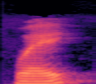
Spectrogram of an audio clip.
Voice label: "hello", Mandarin

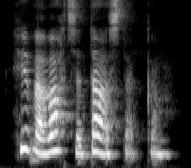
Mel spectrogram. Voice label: new year, voro; Hüvvä vahtsõt aastakka; Happy New year

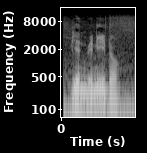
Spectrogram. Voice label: welcome, chabacano

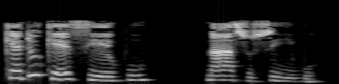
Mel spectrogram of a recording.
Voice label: how to say, igbo

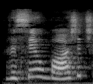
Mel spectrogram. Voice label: christmas, slovenian

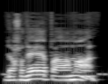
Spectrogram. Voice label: goodbye, pashto

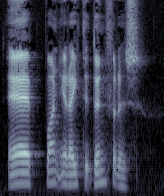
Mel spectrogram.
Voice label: write, scots

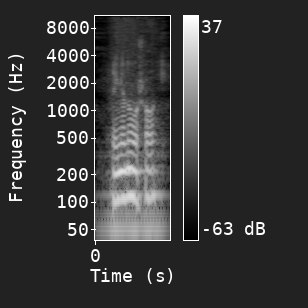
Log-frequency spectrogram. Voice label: youre welcome, swedish

